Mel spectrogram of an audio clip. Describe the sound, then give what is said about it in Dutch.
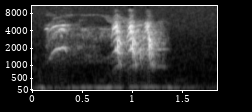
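A bird's short call, made as it flies over a house, repeated as a quick series of three or four bright, high notes, preceded by fainter chirpy whistles, over a low steady hum with no talking. “Ja, dat is het geluid zeg maar, wat ze maken als ze over het huis vliegen.”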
